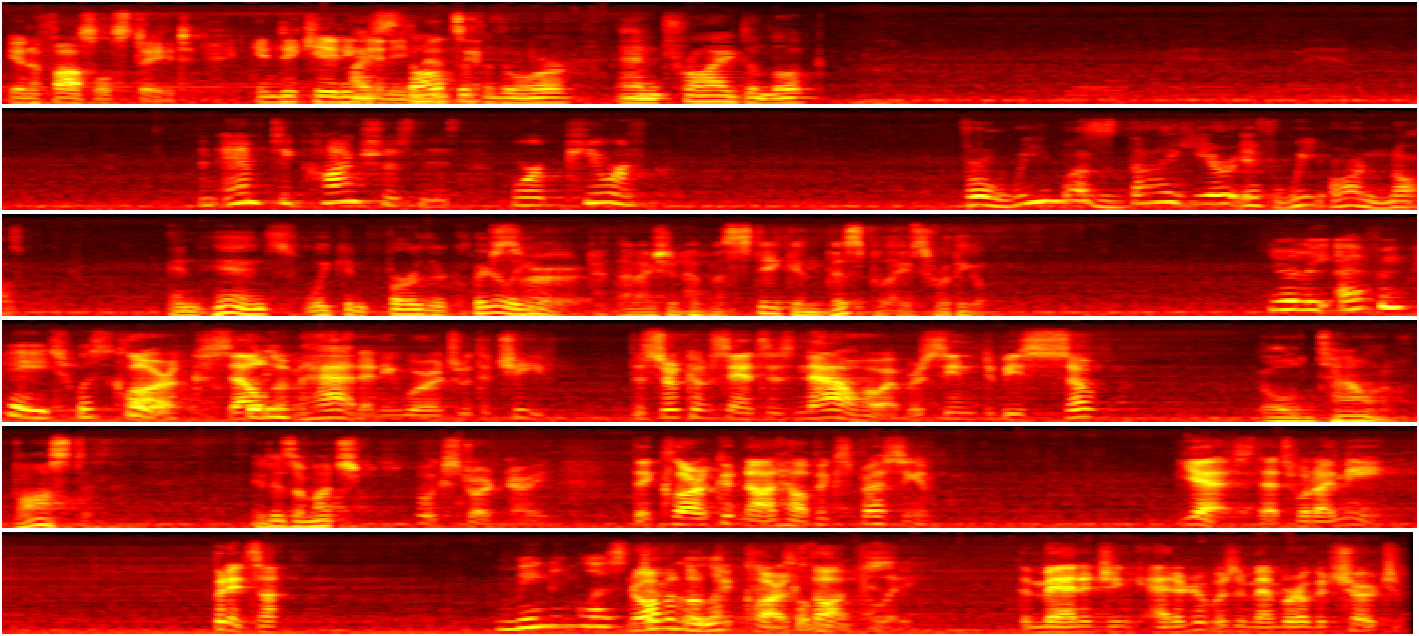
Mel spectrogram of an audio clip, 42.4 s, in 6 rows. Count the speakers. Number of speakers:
9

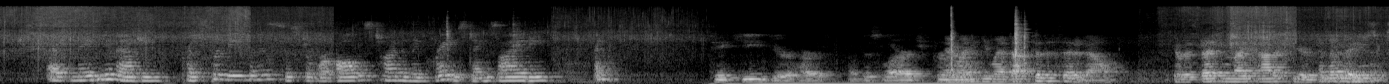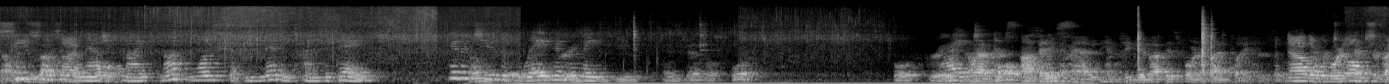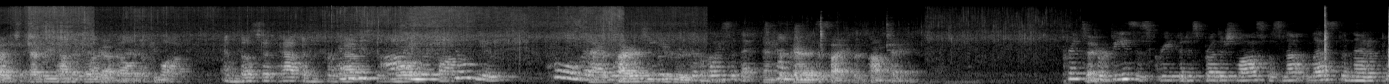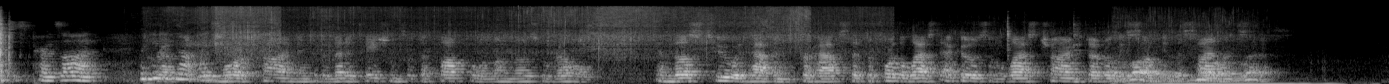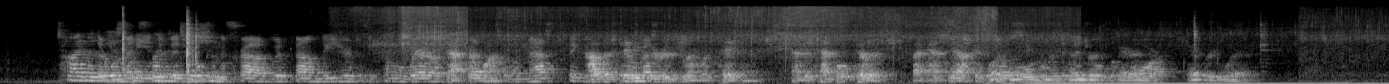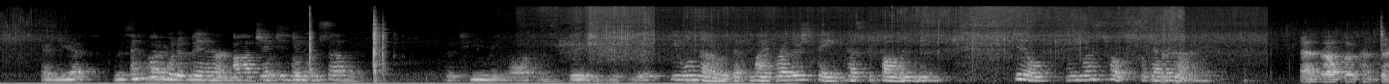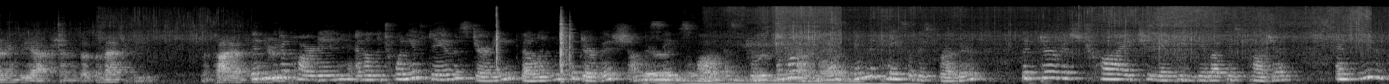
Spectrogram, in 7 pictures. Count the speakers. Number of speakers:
4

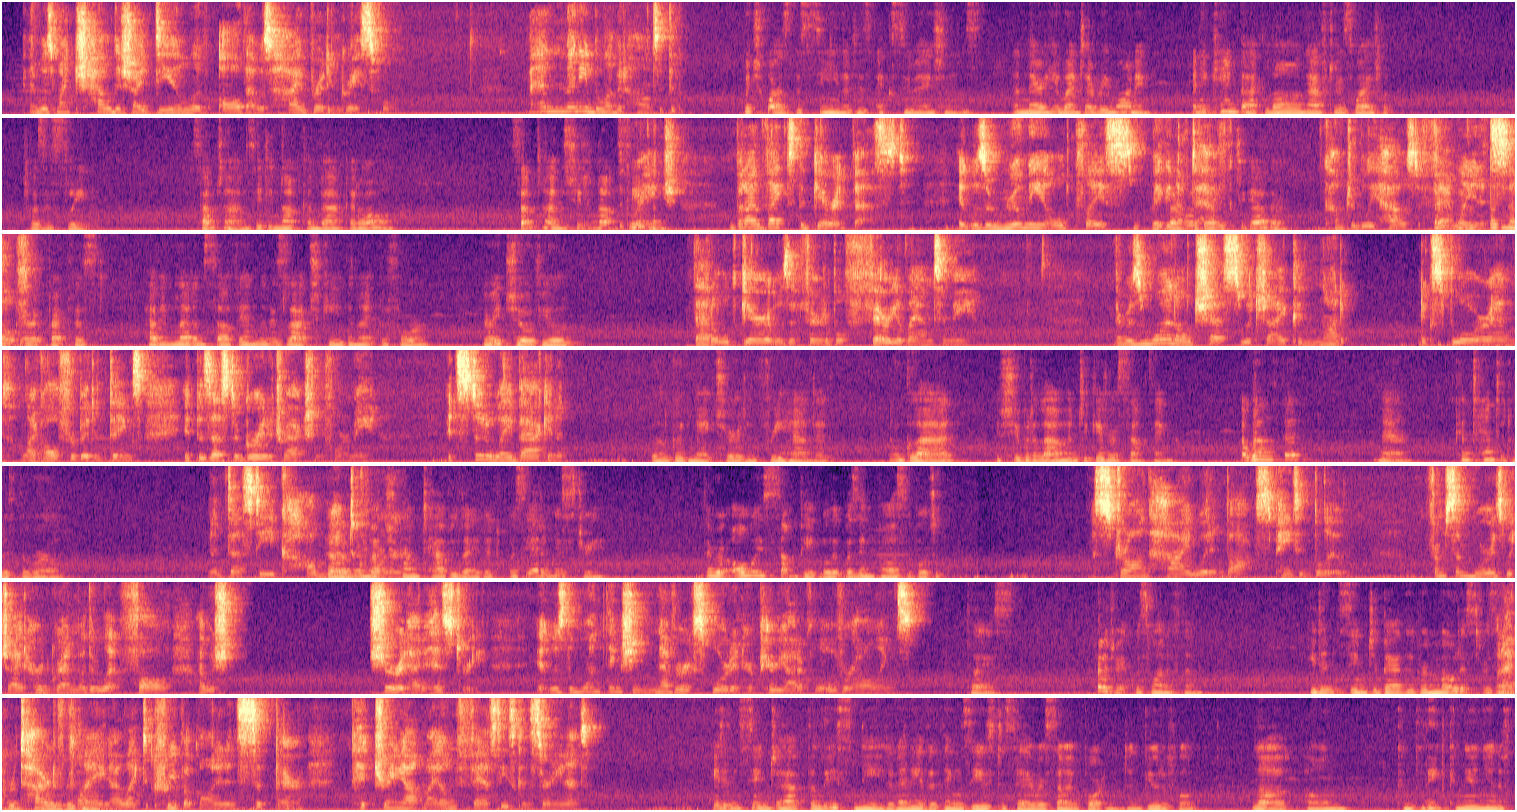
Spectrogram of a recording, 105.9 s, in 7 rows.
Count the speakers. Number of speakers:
2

